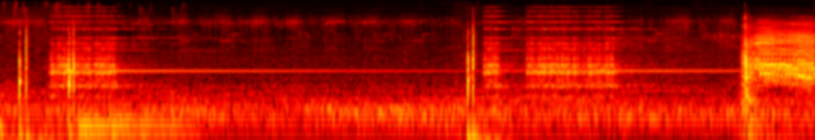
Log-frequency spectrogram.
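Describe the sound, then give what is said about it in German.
A doorbell rings twice at the door of a villa in the evening, each a long, steady, mid-pitched tone lasting several seconds, with a brief click before each ring and no voices. “An diesem Abend sah zunächst alles gut aus, als er an der Tür einer Villa klingelte.”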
